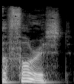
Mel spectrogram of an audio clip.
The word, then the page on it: afforestation: British English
